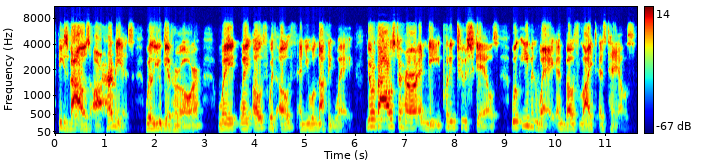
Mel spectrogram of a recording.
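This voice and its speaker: A man's voice: medium pitch, bright, forceful tone, voice pushed up. A man reading the part of a hurt, indignant young woman aloud. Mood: reproachful. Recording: dull lo-fi recording.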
